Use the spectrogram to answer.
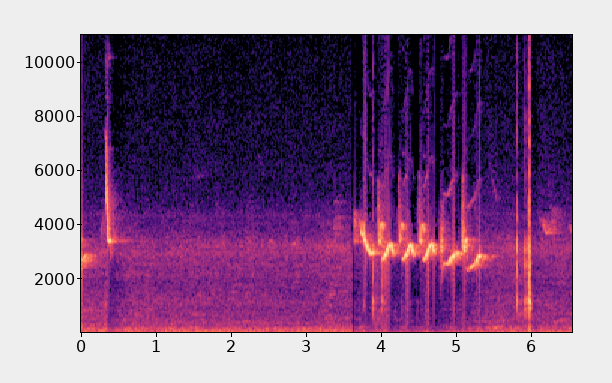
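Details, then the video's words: Curió, or chestnut-bellied seed finch, in the praia song style: a single sharp note, a quiet pause, then a quick burst of whistled, wavering notes mixed with dry clicks before falling silent again. "CURIÓ PRAIA CANTADOR"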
